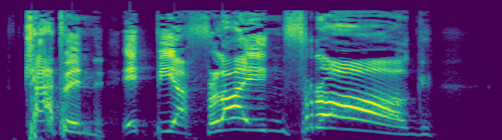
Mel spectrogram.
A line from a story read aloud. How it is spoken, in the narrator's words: they all yelled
